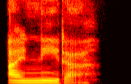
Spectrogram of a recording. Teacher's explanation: in fast casual speech, I need to may sound closer to I needa.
